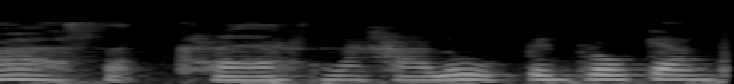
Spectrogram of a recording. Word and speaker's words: Scratch: นะ คะ ลูก โปรแกรม สแคส อ่าน ว่า สแครช นะ คะ ลูก เป็น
